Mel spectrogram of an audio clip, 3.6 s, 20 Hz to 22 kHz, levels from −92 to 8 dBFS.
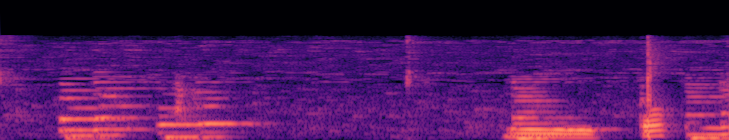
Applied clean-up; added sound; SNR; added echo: classical method log-MMSE.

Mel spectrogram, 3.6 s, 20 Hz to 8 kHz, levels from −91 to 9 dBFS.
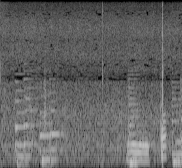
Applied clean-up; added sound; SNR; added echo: none; Fireworks; 14 dB; none.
